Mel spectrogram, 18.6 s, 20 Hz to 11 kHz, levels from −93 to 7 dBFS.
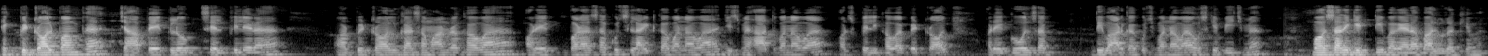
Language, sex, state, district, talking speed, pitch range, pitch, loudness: Hindi, male, Bihar, Gaya, 185 wpm, 120-135 Hz, 125 Hz, -22 LUFS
